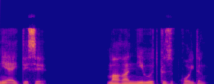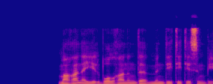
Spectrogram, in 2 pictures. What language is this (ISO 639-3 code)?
tur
